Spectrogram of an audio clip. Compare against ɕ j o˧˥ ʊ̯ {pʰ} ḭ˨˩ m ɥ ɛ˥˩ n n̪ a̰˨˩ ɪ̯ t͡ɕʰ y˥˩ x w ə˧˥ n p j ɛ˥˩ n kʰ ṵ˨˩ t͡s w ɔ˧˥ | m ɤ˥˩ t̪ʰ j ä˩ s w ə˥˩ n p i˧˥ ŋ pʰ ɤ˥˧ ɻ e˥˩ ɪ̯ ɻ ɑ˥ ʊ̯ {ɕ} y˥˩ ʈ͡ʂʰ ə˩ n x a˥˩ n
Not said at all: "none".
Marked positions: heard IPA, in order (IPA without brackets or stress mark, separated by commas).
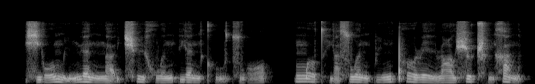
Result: m, ɕ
